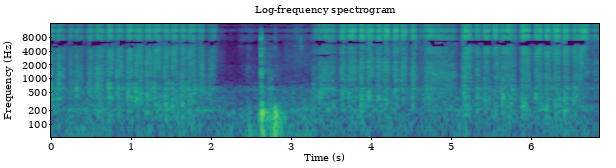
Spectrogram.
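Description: A black leather sneaker stuffed with paper is held in hand while its upper is scrubbed with a wooden-handled bristle brush and soapy lather. Quick, rhythmic, bright bristly strokes rasp back and forth, pause briefly around a soft low thump, then resume at a steady pace.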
